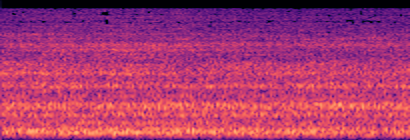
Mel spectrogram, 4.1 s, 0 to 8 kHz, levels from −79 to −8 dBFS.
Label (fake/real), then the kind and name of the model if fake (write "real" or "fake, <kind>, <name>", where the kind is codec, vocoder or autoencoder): real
